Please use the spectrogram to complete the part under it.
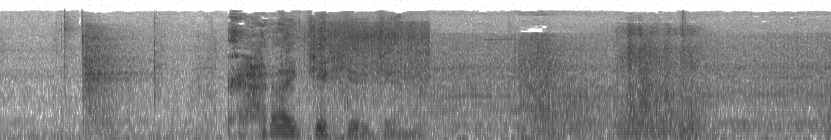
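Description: An electric bolt crackles and zaps.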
